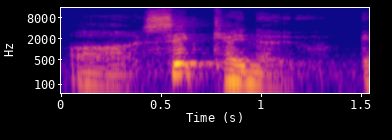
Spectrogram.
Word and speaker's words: Tsidkenu: It's spelled T-S-I-D-K-E-N-U, Sitkenu. And the T is actually silent, or it makes a T, S makes almost a Z sound.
